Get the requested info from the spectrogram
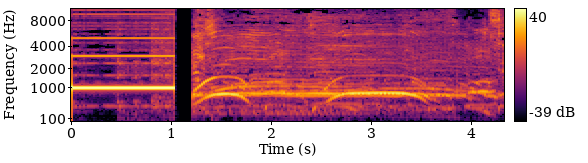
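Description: A loud, steady test-tone beep lasting about a second, the TV colour-bars sound effect, cutting off abruptly. After a brief gap, an audience cheers with rising and falling whoops and yells.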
